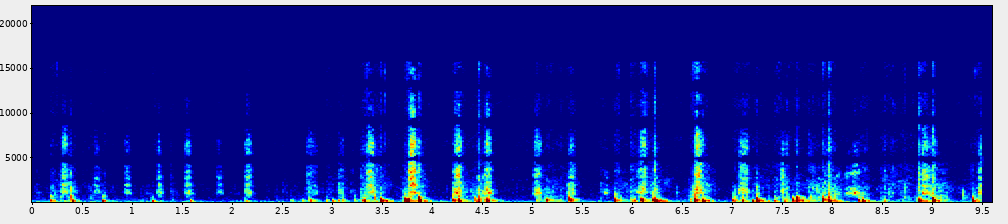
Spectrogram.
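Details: Pomeranian eager for a game of fetch, wanting the ball thrown; steady fast panting with short whimpering whines, breaths repeating several times a second through the clip.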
